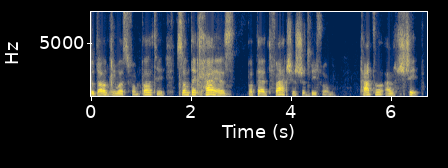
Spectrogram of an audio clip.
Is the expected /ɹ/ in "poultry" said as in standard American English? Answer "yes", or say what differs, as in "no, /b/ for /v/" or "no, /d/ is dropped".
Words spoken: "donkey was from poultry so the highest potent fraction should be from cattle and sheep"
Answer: no, /ɹ/ is dropped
